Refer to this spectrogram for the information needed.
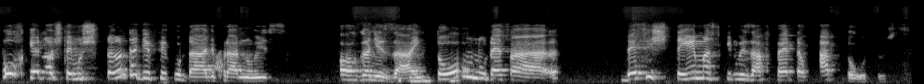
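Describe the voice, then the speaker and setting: A woman's high-pitched voice at a very slow pace, with very wide pitch swings and a dry, close sound with no echo. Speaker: retired civil servant and union leader, moderator. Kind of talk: online panel moderation.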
